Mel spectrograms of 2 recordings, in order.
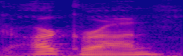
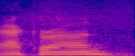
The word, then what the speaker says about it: Acheron: I don't have to worry about the Acheron. Acheron. I say it wrong. I don't think there's an R at the beginning there. Acheron. There we go.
